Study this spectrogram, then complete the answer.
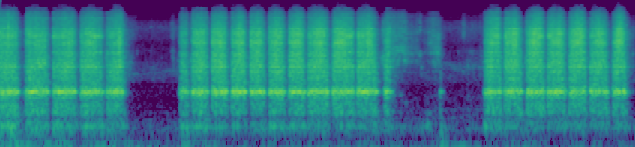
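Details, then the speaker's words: Hand lapping a worn valve into its seat with coarse paste and light downward pressure; rhythmic rasping strokes in bursts; the seat is not yet fully mated, and the grinding grows quieter toward silence when done. "Now what you do is you listen really carefully, and you'll hear the grinding noise, and it will go quieter and quieter to almost silent. Once it gets to almost silent, you know that you're done."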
